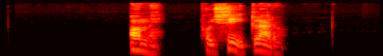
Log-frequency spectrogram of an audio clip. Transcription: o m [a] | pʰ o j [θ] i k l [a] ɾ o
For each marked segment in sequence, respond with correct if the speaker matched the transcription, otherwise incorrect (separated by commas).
incorrect, incorrect, correct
